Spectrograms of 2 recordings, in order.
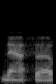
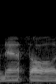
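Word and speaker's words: NASAA: American Securities administrators Association or NASA or nasau depending on how you pronounce it uh and if uh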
